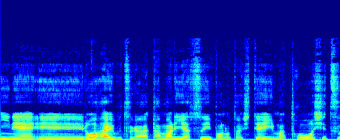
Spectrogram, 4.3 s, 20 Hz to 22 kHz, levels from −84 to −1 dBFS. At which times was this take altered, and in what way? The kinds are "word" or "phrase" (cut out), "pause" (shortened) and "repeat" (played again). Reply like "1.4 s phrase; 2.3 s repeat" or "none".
none

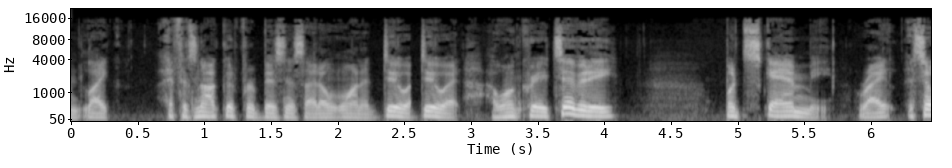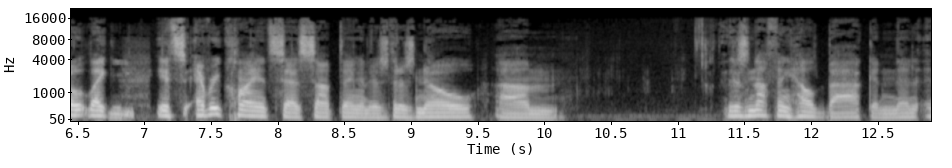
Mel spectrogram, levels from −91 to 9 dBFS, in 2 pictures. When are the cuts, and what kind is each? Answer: 2.5 s repeat; 5.0 s word; 7.0 s pause; 8.8 s word; 9.6 s pause

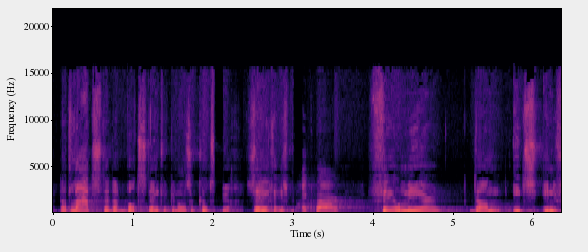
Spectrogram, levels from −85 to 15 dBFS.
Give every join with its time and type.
2.4 s pause

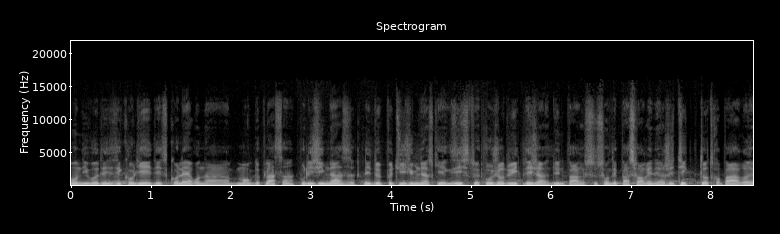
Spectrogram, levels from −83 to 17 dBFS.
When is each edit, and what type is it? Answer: none

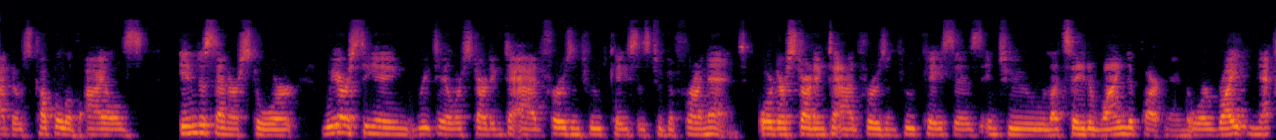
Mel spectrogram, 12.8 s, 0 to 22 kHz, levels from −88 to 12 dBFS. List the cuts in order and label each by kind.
7.5 s pause

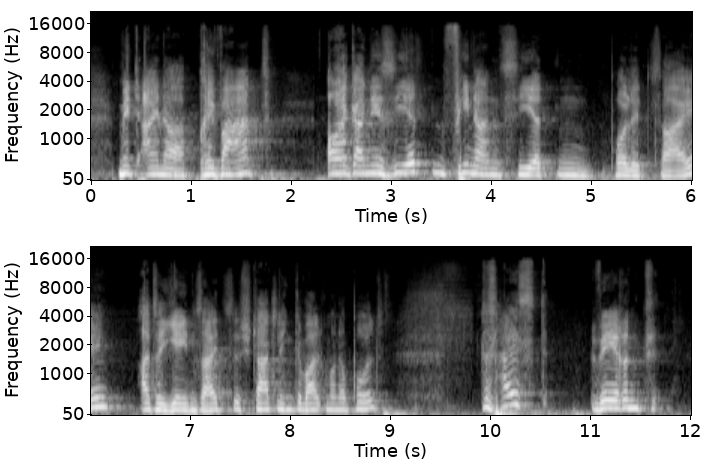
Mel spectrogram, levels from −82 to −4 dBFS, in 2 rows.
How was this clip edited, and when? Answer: none

